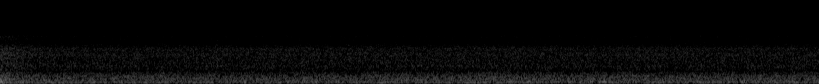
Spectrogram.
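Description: Faint, steady hiss of room tone and recording noise, with no distinct sound events.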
